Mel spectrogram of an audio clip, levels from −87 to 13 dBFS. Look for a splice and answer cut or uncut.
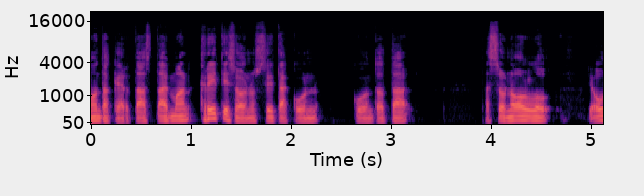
uncut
